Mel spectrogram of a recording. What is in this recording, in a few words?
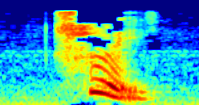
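"睡", Mandarin Chinese; chinese flashcards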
